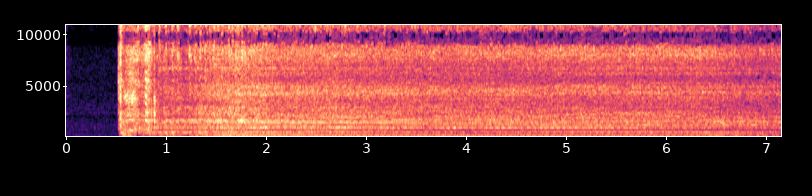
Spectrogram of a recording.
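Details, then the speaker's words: John Deere 318 garden tractor after carburetor cleaning to fix surging: starts first try and settles into a steady, even run with no surging or hunting; running properly. "Oh yeah. Like a kid. Oh man. Hey, that that runs real good now. So, this just need a little bit of carb clean."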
